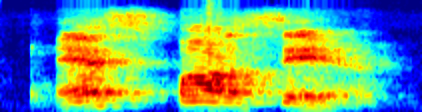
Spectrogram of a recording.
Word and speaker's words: esparcer: Esparcer. Come on. Okay, sounds like sparsely a little bit.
